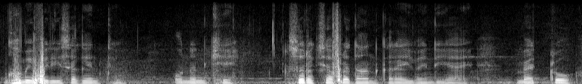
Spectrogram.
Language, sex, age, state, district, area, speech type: Sindhi, male, 45-60, Delhi, South Delhi, urban, spontaneous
